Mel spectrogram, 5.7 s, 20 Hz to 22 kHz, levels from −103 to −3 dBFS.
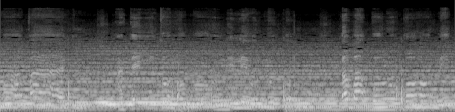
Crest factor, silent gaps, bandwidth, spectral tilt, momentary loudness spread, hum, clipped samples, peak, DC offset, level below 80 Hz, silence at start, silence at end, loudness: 12 dB; none; 8 kHz; -7.5 dB/octave; 4 LU; none; under 0.1%; -10 dBFS; under 0.1%; -56 dBFS; 0 s; 0 s; -24 LUFS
